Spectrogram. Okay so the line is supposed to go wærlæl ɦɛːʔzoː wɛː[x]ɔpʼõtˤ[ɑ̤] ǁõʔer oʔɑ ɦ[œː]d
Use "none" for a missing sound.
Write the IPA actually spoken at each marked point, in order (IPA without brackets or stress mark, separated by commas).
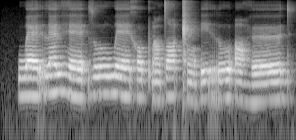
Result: x, ɑ, œː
